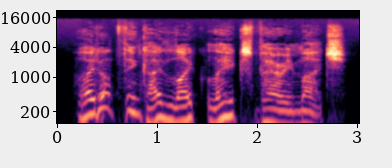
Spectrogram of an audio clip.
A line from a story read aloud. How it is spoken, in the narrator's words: Squonk wheezed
